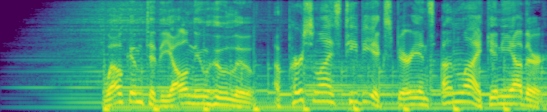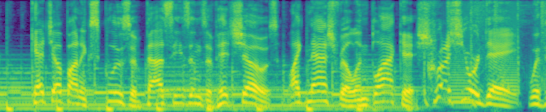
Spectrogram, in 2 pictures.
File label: Commercial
